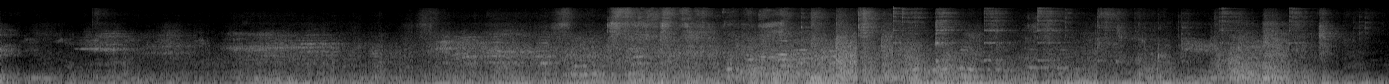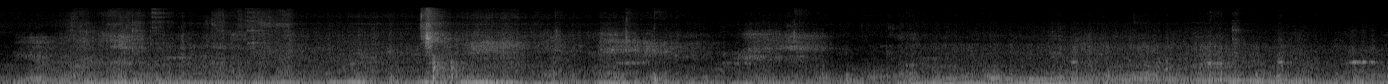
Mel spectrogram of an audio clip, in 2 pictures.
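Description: Close-up eating sounds: chewing and slurping soup from a bowl, loudest through the middle, with a sharp clink of tableware about two-thirds of the way in, over a steady low hum.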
